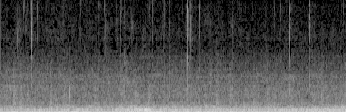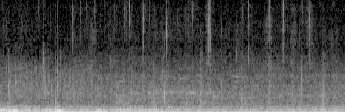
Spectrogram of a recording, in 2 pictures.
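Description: Car engine idling with a steady low rumble, broken by two brief louder low thuds about five and six seconds in.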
